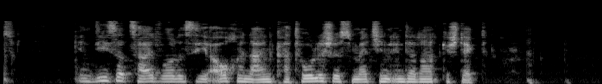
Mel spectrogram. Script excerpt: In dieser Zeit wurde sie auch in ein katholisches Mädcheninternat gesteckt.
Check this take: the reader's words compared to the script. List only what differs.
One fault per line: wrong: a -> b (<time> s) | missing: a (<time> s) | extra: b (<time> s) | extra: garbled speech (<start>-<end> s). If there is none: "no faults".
no faults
